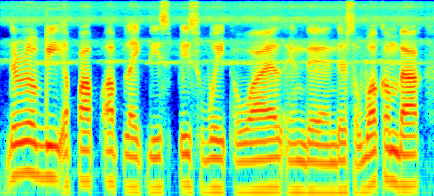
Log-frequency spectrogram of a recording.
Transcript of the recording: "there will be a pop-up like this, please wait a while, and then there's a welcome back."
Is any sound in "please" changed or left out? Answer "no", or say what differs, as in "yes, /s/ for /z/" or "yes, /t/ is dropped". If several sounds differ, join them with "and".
yes, /s/ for /z/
